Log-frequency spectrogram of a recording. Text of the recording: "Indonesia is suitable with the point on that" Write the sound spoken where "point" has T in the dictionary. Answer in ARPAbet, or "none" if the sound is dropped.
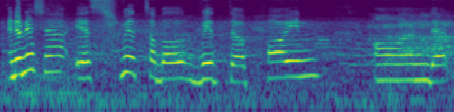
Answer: none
